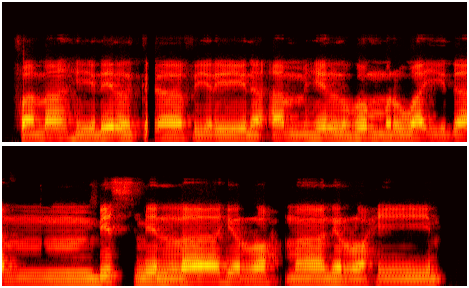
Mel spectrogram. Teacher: Nah, itu maksudnya kalau kita sambung dengan bismillah di surat bawahnya. Jadi kalau disambung, maka dia hukumnya menjadi iklab. Karena tanwin bertemu dengan ba di kata bismillahirrahmanirrahim. Jadi aslinya di akhir surat itu ruwaidan, aslinya dengan tanwin.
